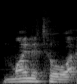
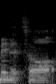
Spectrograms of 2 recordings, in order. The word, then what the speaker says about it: minotaur: have to check and yes minur and minitar are both valid pronunciations of this so I'll keep saying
